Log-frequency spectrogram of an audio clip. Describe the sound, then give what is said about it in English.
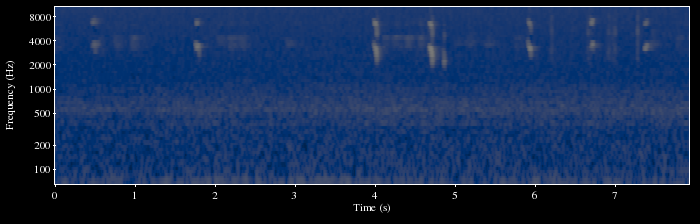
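High, sharp bird calls ring out in brief bursts, some doubled, scattered irregularly over a low steady rumble, with two birds, numbered 395 and 425, calling in turn. No one speaks. “395 and 425 both calling.”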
